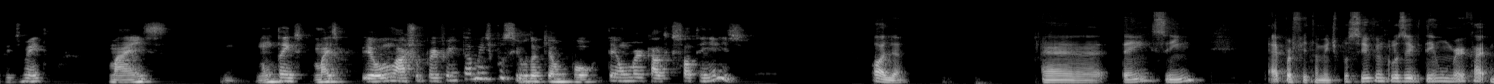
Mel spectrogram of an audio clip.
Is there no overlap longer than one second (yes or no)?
yes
